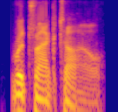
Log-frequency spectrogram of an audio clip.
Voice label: "retractile", British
